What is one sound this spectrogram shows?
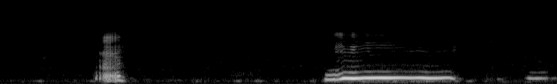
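A young woman answers briefly and softly over an online call.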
